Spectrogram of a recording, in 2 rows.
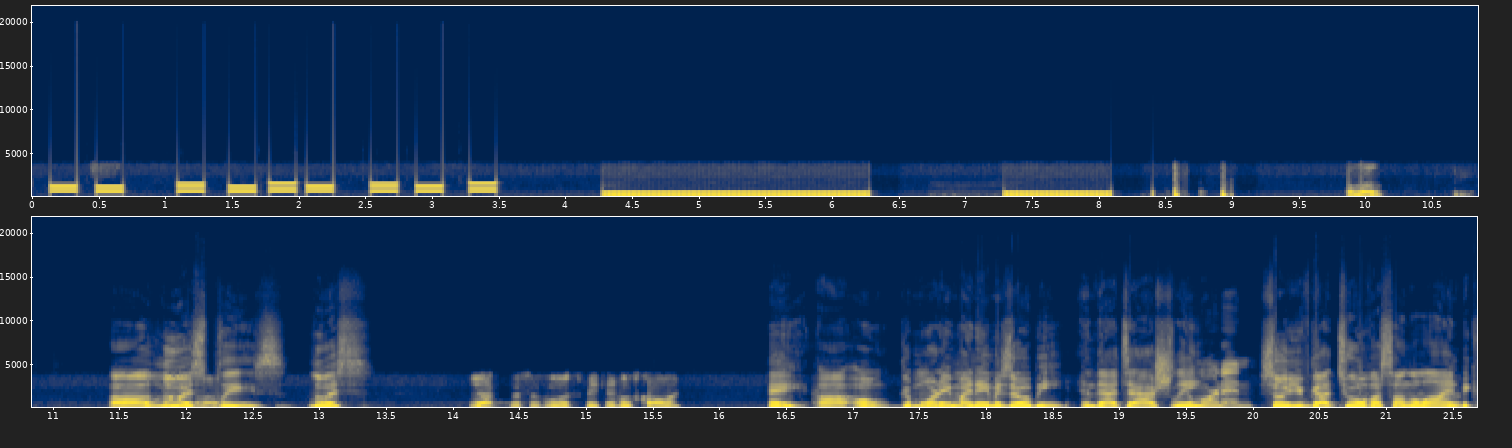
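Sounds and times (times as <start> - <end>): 
touch-tone telephone dialing beeps: 0.1 - 3.5
long steady telephone ringing tones: 0.1 - 3.6, 4.3 - 6.4, 7.3 - 8.2
speech: 11.4 - 13.4, 14.1 - 15.8, 16.4 - 21.6.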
